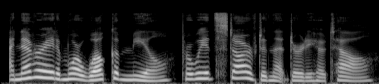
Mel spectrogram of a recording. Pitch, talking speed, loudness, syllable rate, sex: 220 Hz, 235 wpm, -17 LUFS, 6.3 syllables/s, female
